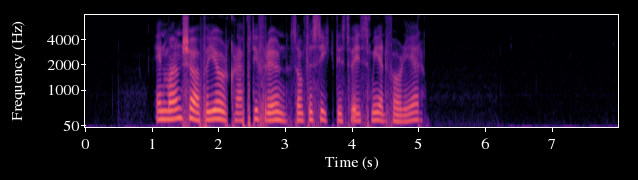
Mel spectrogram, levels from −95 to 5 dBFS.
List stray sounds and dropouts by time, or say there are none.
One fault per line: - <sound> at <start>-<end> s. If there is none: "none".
none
